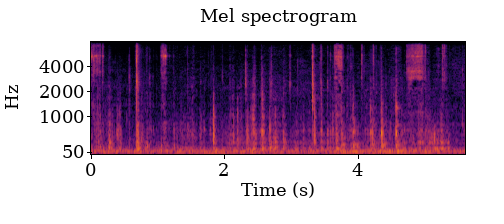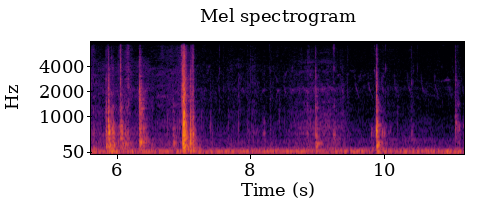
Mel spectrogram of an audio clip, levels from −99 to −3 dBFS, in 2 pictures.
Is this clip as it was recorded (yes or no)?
yes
